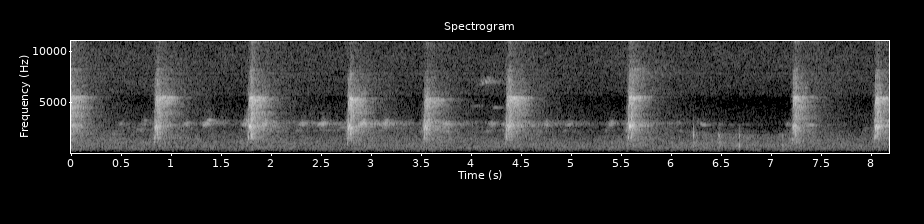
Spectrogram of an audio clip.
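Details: Great spotted woodpecker giving sharp, explosive single 'kik' notes, about nine in eight seconds at uneven spacing, with a faint thin whistled tone from another bird between them.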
